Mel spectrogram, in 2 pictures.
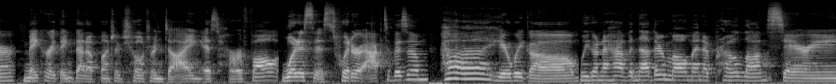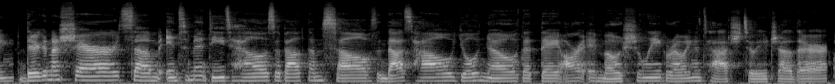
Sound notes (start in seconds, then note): none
